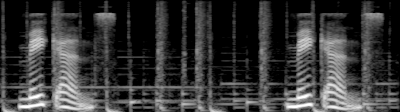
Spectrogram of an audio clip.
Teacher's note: In fast speech, we link the ending sound in make with the initial E in end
